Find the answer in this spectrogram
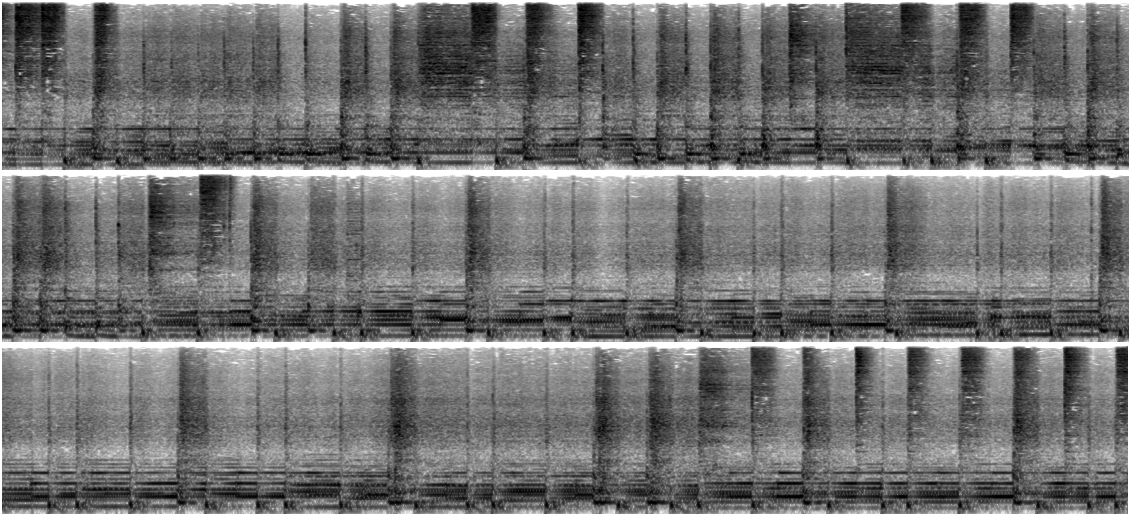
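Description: Live jam of a Pearl drum kit played with dense bass drum, snare and cymbal hits, over sustained keyboard chords.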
